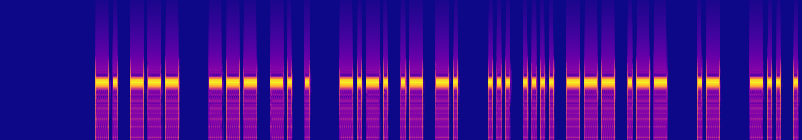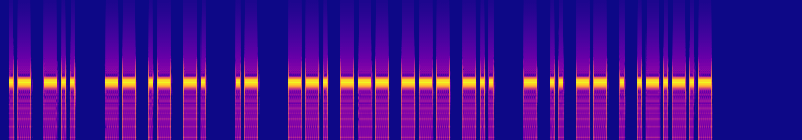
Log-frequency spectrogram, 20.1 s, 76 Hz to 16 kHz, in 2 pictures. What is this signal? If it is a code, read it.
Morse code, heard as a keyed tone, about 22 wpm, 700 Hz. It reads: NO ONE CAN SHOW A DEAD MAN A GOOD TIME.
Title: Sentences from Top 1500 Words 22wpm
